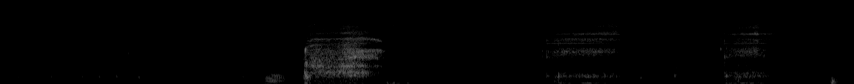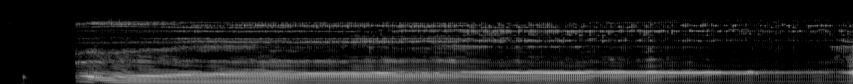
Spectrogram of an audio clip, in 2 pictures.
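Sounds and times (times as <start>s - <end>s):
loud low burp: 9.3s - 17.0s.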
